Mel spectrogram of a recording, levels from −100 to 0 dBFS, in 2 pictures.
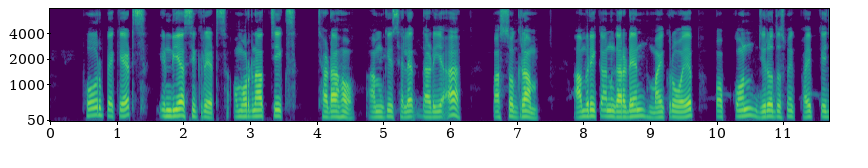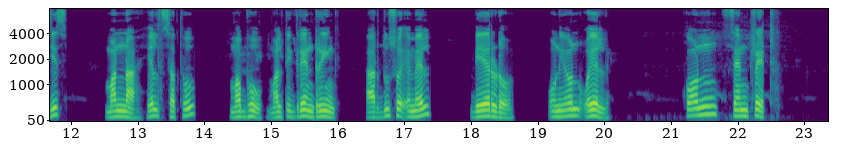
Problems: none marked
